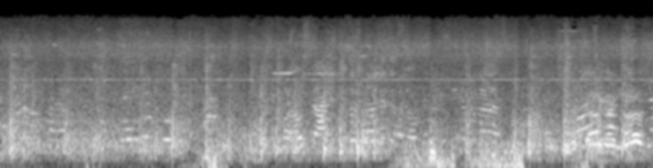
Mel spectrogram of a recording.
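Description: Vintage railway carriage running at speed: the wheels clatter over the rail joints and the carriage rattles, with passengers' voices mixed in.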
